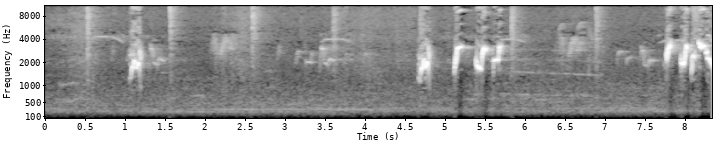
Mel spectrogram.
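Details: Caged red-whiskered bulbul, a decoy bird singing a morning song used to train other bulbuls; scattered short chirpy phrases in bursts, sharp rising and falling notes separated by pauses, over a steady low background hum.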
